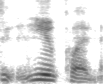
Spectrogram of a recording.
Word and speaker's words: Euclid: It's pronounced Euclid, and I know that because I understand the English language.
